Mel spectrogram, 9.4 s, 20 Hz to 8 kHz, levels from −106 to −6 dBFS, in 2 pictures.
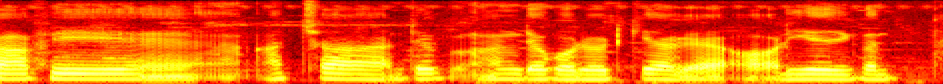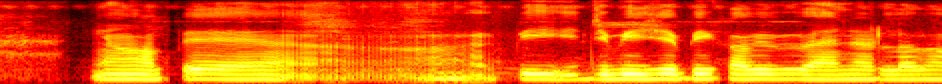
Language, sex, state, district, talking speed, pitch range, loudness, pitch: Hindi, male, Bihar, West Champaran, 115 wpm, 130-140 Hz, -20 LUFS, 135 Hz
